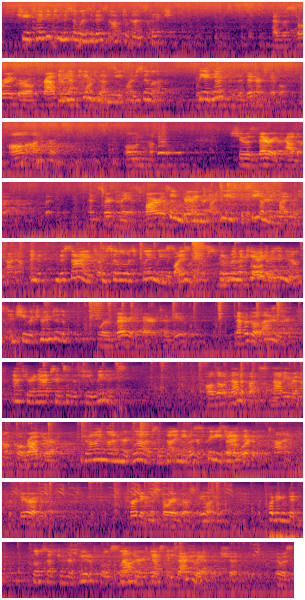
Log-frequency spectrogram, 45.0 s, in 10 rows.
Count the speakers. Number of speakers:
two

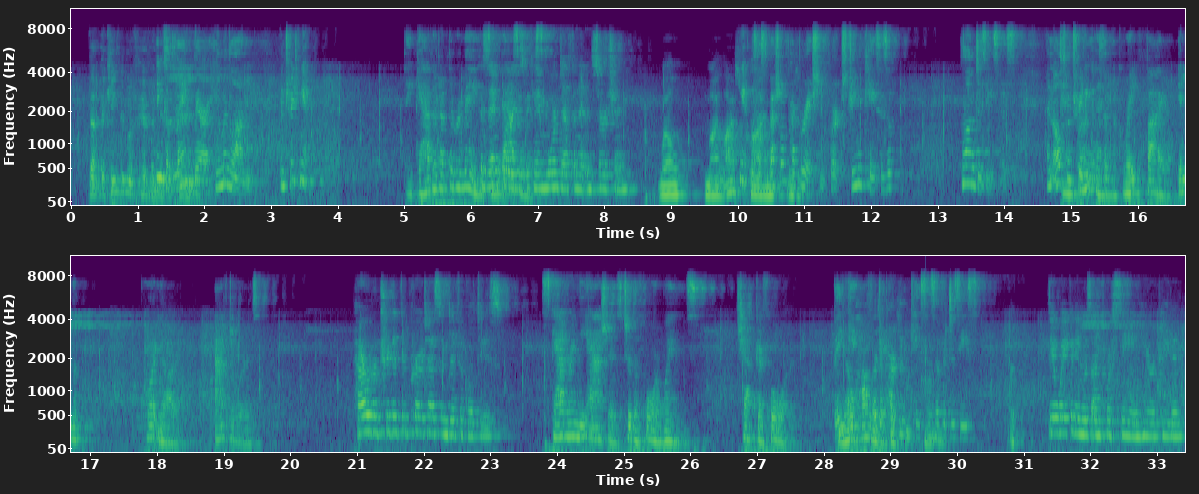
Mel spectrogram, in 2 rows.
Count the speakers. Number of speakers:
five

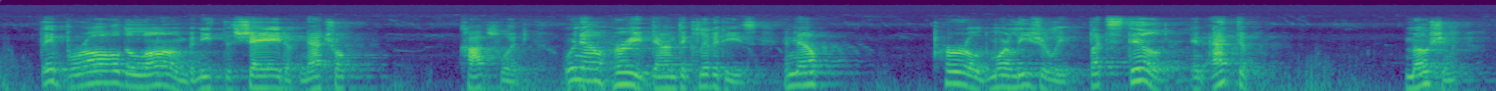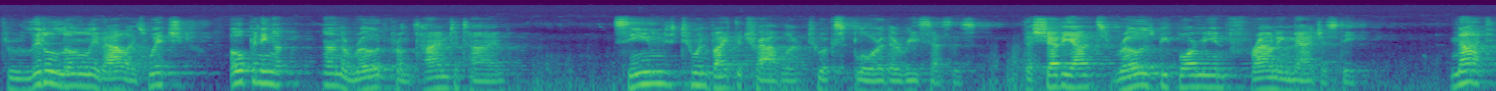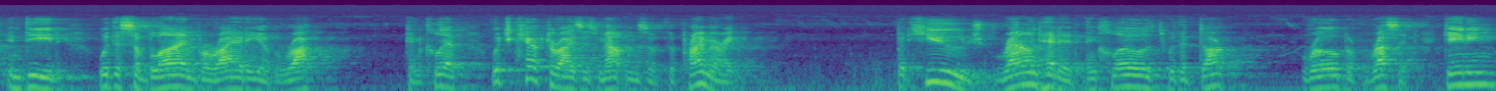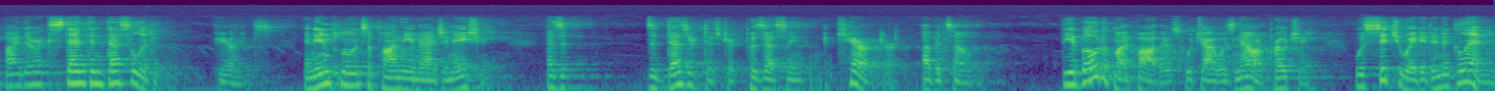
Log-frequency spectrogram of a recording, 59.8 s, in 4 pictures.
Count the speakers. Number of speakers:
one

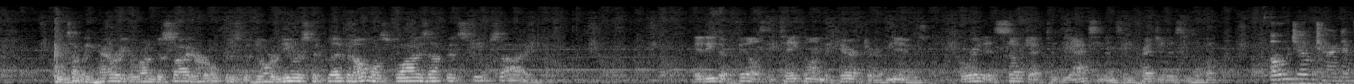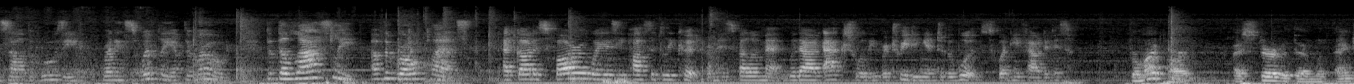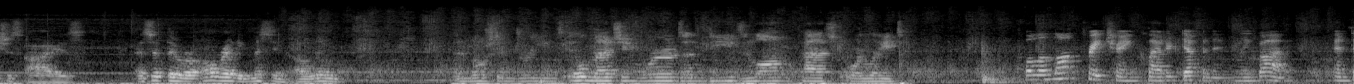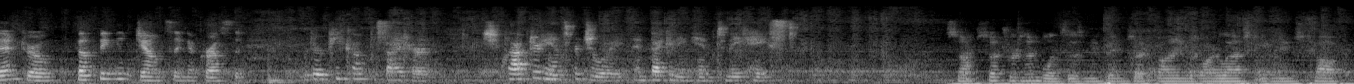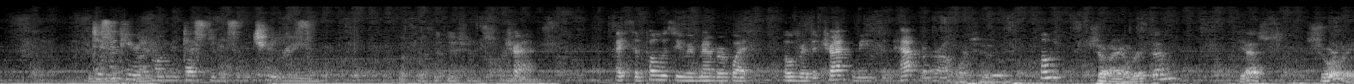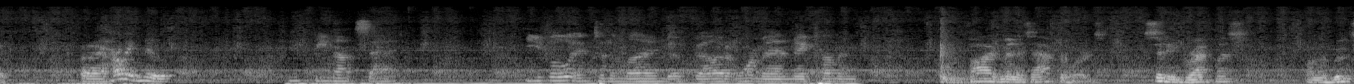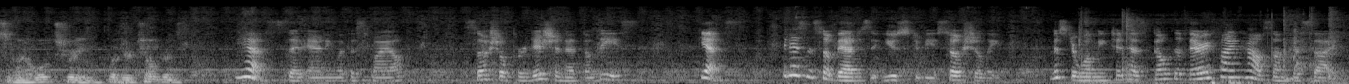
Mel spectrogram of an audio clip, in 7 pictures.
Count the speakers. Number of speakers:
eight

